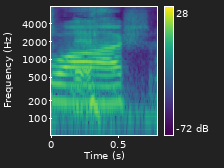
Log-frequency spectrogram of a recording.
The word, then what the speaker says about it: gouache: Gouache. Like a squash. But with a G.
